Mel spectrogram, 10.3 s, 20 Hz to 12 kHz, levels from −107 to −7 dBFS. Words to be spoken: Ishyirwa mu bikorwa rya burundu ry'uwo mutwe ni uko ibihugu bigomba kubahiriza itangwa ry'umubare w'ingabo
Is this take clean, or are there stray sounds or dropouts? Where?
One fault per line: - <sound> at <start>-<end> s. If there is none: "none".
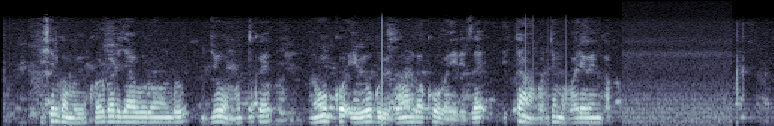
none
